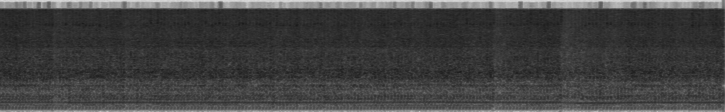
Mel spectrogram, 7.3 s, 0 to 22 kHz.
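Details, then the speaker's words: Yard Machines 20-inch mower, 2008 build, 4.50 HP 300 series 148cc engine, after carb rebuild, new air filter, oil change; steady mid-speed drone dipping briefly every few seconds, intermittent hesitation; owner suspects cheap Chinese spark plug, will fit Champion. "Okay, there is a little bit of a hesitation here and there."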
